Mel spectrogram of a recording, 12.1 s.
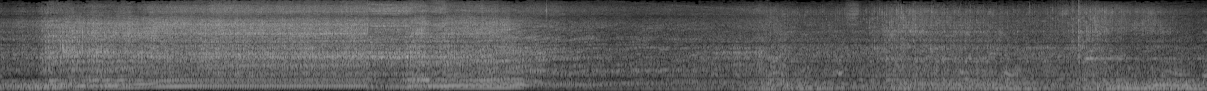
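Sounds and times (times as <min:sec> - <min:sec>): engine revving: 0:00.0 - 0:12.0.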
